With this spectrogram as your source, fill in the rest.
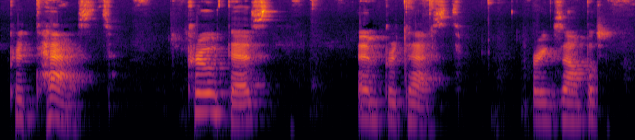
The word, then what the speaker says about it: protest: So when it is a noun, we say protest, and when it is used as a verb, we say protest.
